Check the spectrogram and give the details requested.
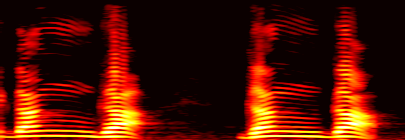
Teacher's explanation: अनुस्वर का उच्चारण नासिक से होता है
